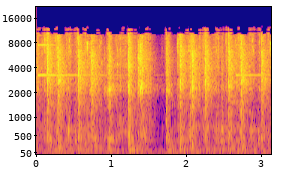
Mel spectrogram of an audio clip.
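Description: Rapid, continuous clatter of a Smith Corona manual typewriter, a woman typing at astonishing speed, keys striking in quick succession with a brief pause midway, fairly loud with no voices.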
